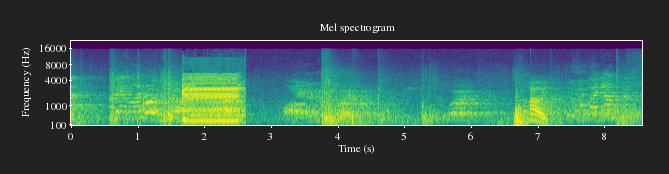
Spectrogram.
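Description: A loud, steady buzzer tone lasting about a second, starting and stopping abruptly, among voices. A few sharp knocks follow later.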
